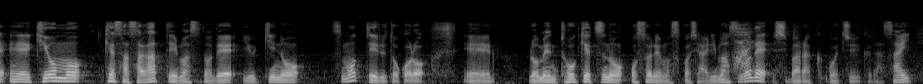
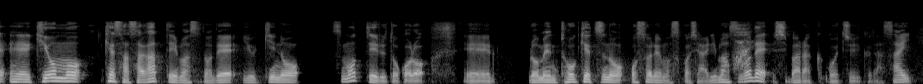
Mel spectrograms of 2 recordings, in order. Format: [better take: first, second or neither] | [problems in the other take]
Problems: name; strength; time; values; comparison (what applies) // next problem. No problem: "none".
first | noise reduction (neural mask model Resemble Enhance denoiser)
